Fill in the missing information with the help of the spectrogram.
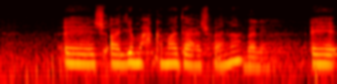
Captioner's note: speaking kurdish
